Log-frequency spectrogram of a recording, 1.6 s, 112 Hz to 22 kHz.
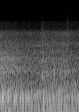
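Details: Engine of a Vic after fixing P0302/P0202 misfire codes by replacing the spark plugs and the bad cylinder 2 fuel injector: smooth, even low hum at idle with no stumble or skipped beats, misfire gone.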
